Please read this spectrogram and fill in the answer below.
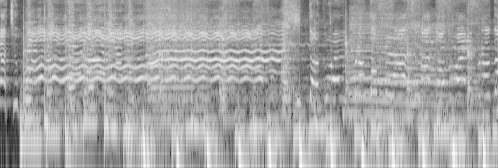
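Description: A song with a band: a high voice holds one long note with vibrato over a steady beat of bass and drums, breaking off about three and a half seconds in while the band plays on.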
